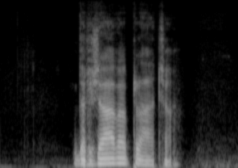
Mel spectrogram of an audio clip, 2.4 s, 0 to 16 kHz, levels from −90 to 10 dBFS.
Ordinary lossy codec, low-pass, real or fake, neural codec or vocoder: Opus, 32 kbps; 14.4 kHz; fake; codec, 44.1 kHz, 3.4 kbps, Pupu-Codec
